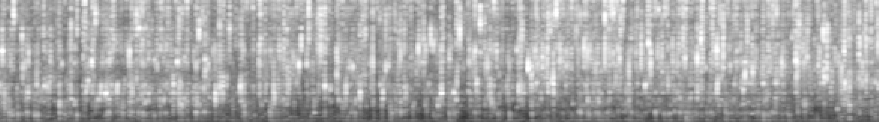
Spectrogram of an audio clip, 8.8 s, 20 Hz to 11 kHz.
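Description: Fluid draining steadily from a Honda CRF250L dirt bike during engine repair, a continuous trickling, splashing stream heard up close with no pauses.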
